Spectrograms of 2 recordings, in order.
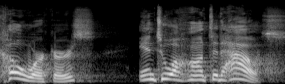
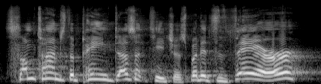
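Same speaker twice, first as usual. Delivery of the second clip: ordinary talk, nothing marked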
